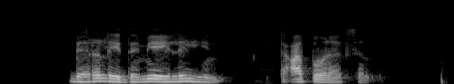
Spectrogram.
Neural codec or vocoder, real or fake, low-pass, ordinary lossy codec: none; real; 5.4 kHz; MP3, 48 kbps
